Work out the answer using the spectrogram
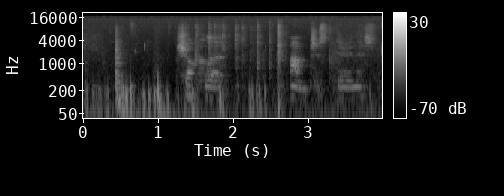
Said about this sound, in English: Wow, he's a powerful typer, isn't he? He's not gentle with his keyboard. He likes to hit it.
